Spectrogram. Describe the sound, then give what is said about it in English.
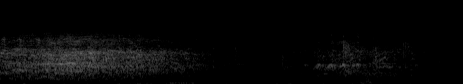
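A crowd breaks into clapping mixed with laughter after a joke about sin, loudest at first, then fading before a smaller second swell of applause and chuckles. “It doesn't deserve a clap.”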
